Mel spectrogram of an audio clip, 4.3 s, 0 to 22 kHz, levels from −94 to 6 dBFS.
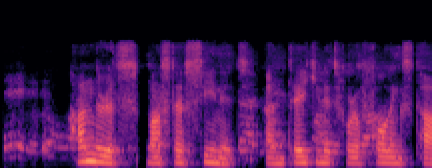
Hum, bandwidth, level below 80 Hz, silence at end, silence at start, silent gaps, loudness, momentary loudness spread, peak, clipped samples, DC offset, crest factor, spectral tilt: none; 8.2 kHz; -68 dBFS; 0 s; 0.05 s; none; -29 LUFS; 14 LU; -10 dBFS; under 0.1%; under 0.1%; 18 dB; -6 dB/octave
